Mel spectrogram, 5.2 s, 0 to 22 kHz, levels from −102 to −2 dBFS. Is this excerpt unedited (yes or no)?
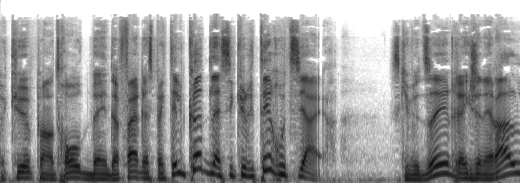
yes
